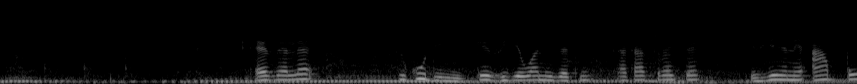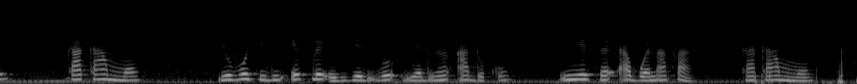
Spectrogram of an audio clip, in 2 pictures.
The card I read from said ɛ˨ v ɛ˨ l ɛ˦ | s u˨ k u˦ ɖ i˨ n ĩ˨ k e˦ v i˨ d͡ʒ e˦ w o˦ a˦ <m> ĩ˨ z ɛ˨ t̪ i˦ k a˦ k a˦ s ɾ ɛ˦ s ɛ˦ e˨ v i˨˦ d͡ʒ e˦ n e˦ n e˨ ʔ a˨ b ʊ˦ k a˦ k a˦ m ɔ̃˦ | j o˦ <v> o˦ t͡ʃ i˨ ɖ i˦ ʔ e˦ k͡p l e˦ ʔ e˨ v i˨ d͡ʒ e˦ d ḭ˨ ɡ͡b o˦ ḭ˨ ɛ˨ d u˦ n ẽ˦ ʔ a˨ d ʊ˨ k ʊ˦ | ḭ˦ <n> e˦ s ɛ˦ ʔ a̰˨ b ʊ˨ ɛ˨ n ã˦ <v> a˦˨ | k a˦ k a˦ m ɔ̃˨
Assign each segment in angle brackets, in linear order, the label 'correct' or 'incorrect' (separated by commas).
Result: incorrect, correct, incorrect, incorrect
